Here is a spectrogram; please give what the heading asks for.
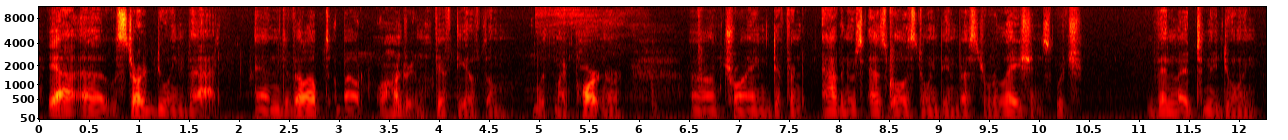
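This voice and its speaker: A man in his fifties from New York, a guest telling his life story in a lively, rambling way full of quick asides. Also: low voice, husky. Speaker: interview guest. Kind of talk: casual interview storytelling.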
